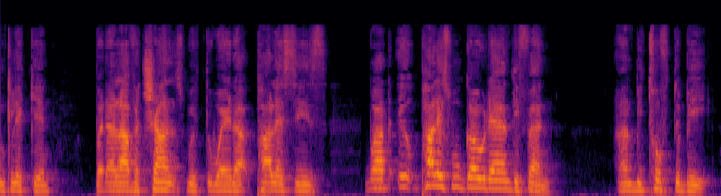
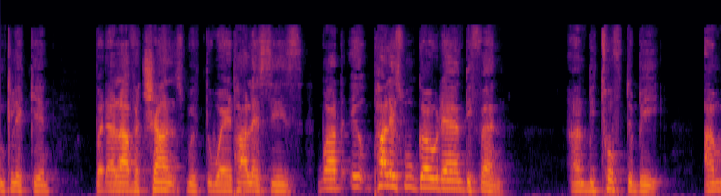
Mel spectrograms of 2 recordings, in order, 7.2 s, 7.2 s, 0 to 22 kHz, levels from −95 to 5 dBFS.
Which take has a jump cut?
second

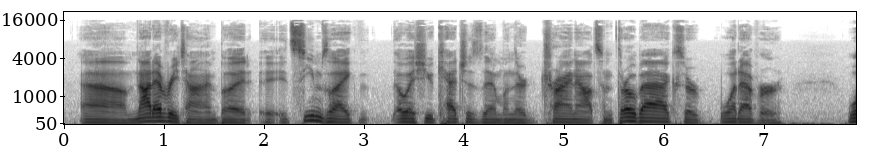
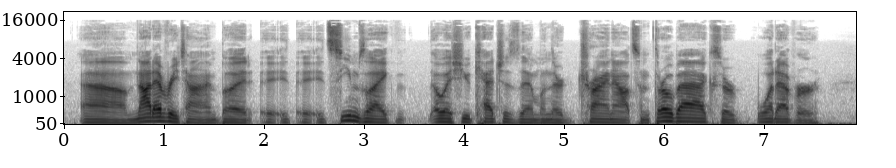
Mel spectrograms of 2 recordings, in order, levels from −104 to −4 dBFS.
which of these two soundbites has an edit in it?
second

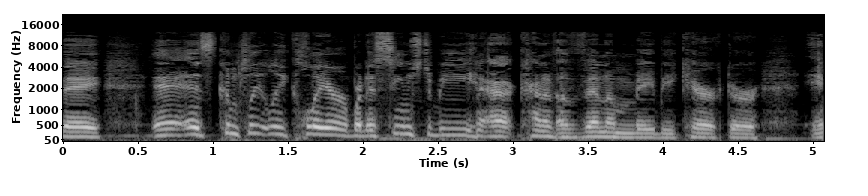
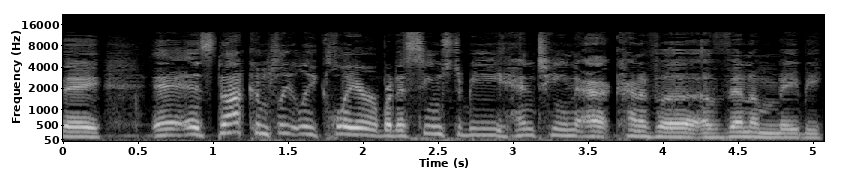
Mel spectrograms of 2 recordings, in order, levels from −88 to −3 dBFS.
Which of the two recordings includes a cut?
first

